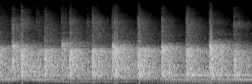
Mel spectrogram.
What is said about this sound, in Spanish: ¿Cuántos dan un fuerte aplauso al Rey? En el nombre de Jesús. Gloria al Rey.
